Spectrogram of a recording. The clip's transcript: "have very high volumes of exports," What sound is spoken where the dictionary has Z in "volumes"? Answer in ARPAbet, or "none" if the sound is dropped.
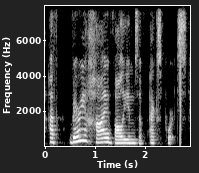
Z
